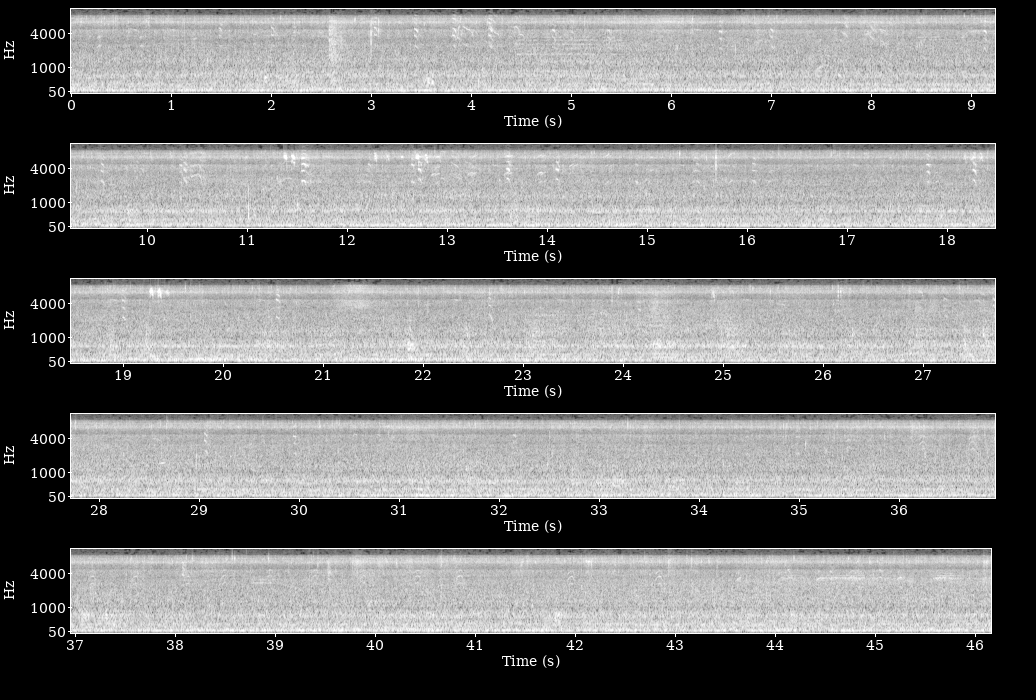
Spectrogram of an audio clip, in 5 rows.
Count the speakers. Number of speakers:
zero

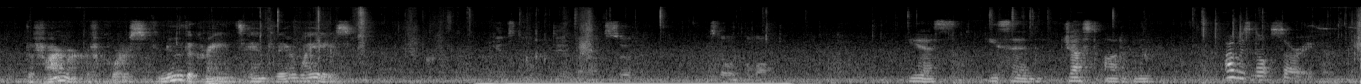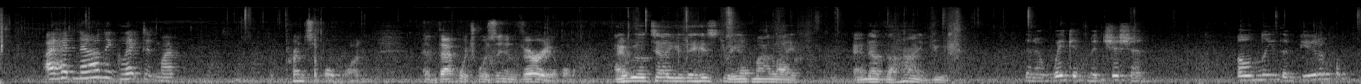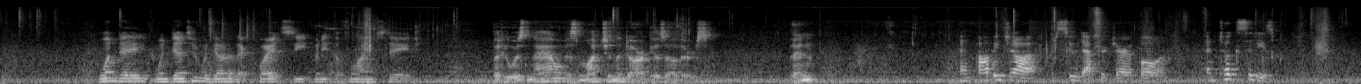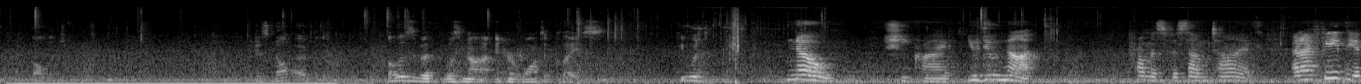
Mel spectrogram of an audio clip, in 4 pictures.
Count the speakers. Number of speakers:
ten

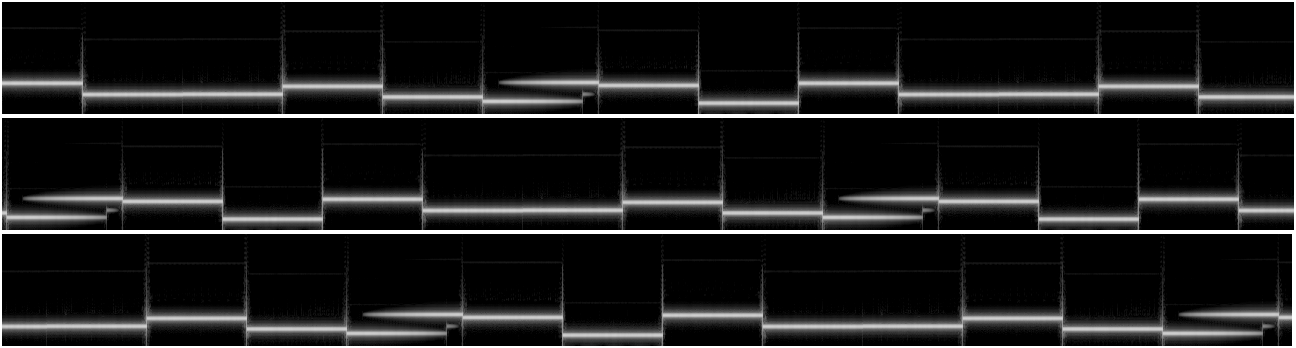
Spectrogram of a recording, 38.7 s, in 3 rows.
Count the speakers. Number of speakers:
zero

